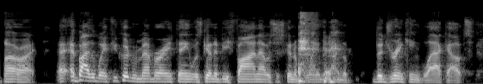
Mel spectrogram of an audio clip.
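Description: A middle-aged man hosting a podcast interview, chatting casually in an animated, rambling way. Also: medium pitch, rapid-fire. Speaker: podcast host interviewing theater guests. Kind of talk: casual chat.

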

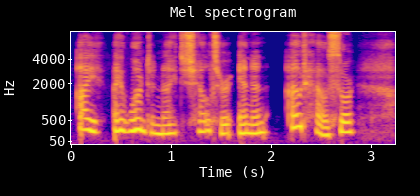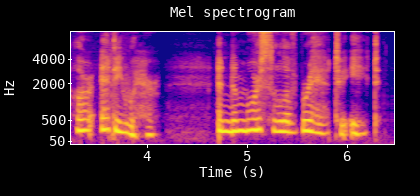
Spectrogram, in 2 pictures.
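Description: A woman's voice: fairly high pitch, normal speed, dark tone, dry recording, studio quality, voice pushed up, natural voice. A woman voicing a desperate, exhausted young woman wanderer, pleading and faltering as she speaks.

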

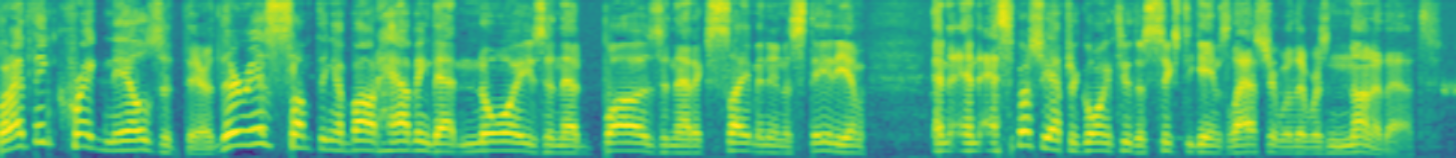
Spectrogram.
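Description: A man's voice: on the high side, expressive, fairly quick, no room sound, dull audio. A man hosting a sports radio interview, setting up questions for his guest in a conversational way.

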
